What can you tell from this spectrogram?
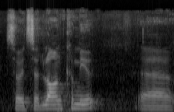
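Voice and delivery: ordinary talk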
